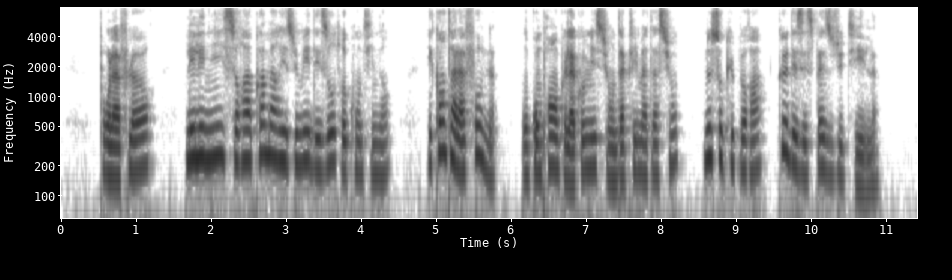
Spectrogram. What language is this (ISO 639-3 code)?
fra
